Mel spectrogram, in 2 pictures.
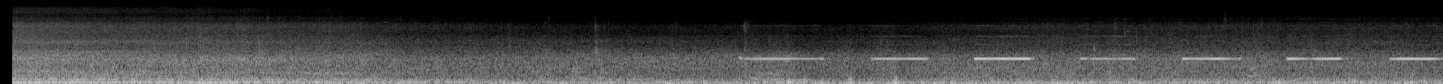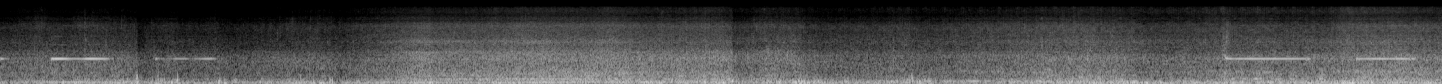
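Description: Chevrolet Kodiak 5500 service truck's engine running as it manoeuvres, with its reversing alarm beeping about once a second, first for about nine seconds from a few seconds in and again near the end.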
